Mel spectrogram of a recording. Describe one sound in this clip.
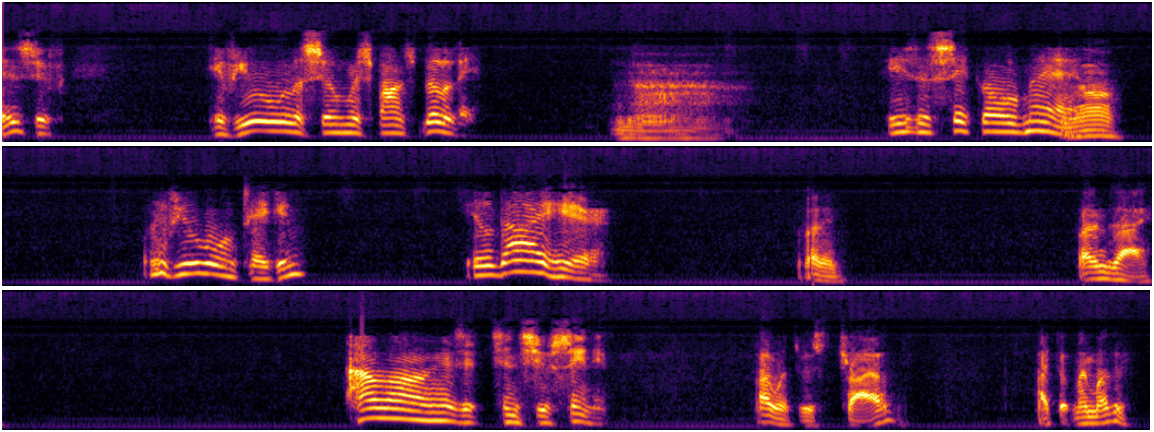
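A radio plays in bursts through a small, boxy speaker.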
